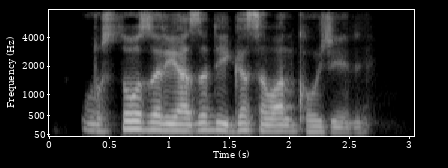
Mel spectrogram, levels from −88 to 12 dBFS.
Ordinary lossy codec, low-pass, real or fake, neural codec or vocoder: Opus, 64 kbps; 7.2 kHz; fake; autoencoder, 48 kHz, 32 numbers a frame, DAC-VAE, trained on Japanese speech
